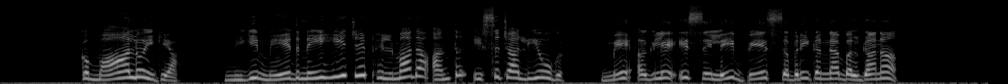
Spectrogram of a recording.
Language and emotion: Dogri, surprised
